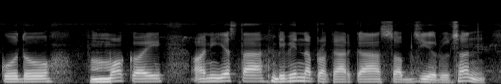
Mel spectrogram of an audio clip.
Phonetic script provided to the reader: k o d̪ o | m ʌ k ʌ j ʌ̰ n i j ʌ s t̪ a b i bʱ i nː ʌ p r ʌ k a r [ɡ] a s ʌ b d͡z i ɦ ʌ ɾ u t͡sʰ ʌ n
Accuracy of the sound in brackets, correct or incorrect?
incorrect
